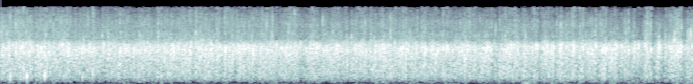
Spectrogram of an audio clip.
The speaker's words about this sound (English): Please give our debaters a round of applause.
